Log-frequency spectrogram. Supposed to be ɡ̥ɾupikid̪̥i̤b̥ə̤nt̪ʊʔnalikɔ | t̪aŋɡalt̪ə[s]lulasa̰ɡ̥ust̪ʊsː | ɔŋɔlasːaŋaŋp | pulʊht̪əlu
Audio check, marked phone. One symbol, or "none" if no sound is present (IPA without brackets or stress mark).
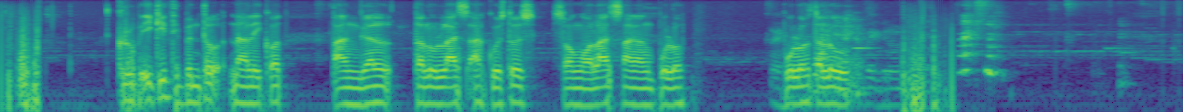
none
